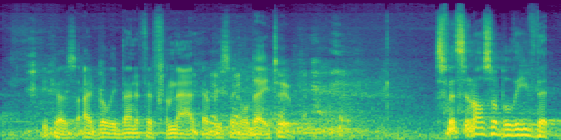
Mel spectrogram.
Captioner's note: laughter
